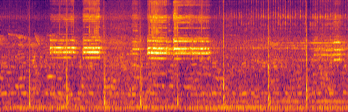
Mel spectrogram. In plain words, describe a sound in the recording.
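Motorcycle horns honk in short bursts.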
